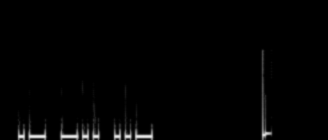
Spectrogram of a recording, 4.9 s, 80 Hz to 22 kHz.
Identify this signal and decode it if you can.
Morse code, heard as a keyed tone, about 15 wpm, 700 Hz. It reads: ADU
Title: All Cut Numbers - 3-Digit 15wpm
